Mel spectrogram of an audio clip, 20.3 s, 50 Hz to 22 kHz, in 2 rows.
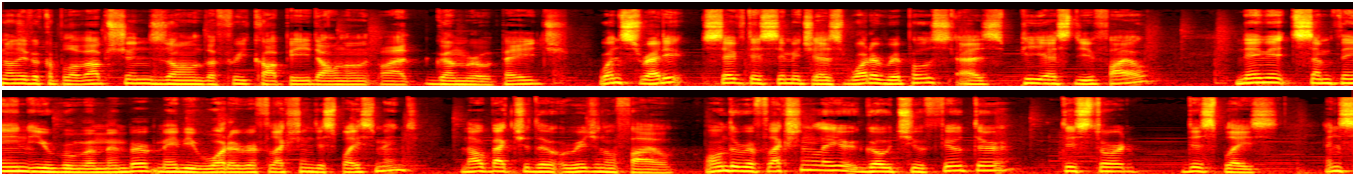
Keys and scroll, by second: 2.0 ctrl+shift+s, 4.7-10.8 typing, 12.5-13.3 typing.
